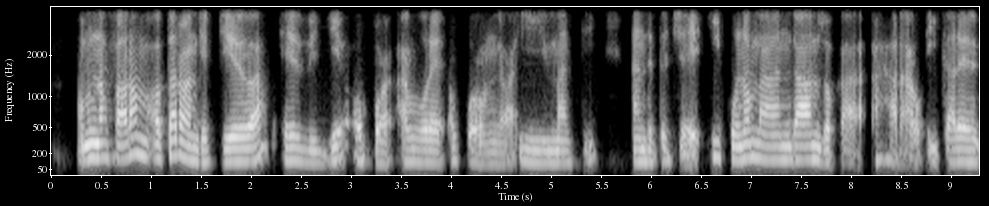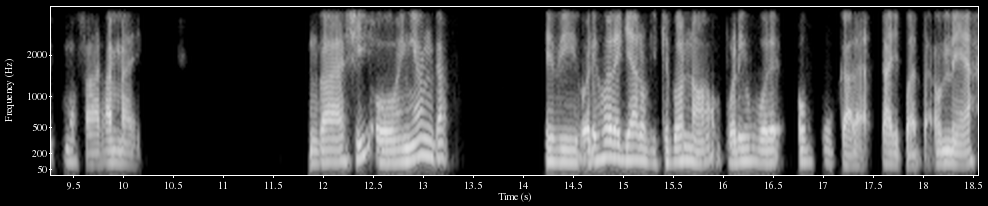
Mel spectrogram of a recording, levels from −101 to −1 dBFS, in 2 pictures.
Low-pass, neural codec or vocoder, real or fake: 3.6 kHz; codec, 16 kHz, 1.1 kbps, Voila-Tokenizer; fake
